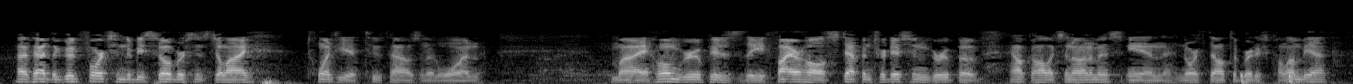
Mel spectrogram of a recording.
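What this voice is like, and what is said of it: Canadian accent. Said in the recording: “my Canadian accent, eh?”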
